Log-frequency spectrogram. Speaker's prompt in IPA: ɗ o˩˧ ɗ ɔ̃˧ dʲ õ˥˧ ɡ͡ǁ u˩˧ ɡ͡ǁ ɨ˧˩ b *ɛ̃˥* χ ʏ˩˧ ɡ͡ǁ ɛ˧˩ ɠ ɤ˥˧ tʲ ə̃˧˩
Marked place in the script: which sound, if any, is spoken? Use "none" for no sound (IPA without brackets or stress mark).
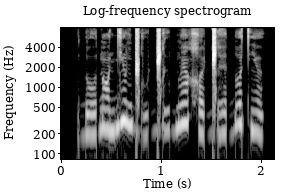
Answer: ɛ̃˥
